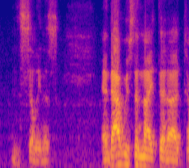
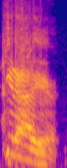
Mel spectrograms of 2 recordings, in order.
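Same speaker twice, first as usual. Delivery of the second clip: a sister's loud mock yell, high and loud; retold yell; 7 semitones higher, 7 dB louder than usual. Sister yelling at her little brother to get out, mock shout. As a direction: shoo the kid away with a hammed-up shout.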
